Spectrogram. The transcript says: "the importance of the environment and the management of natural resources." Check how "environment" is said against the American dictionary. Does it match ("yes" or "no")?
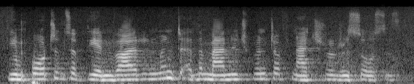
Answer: yes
